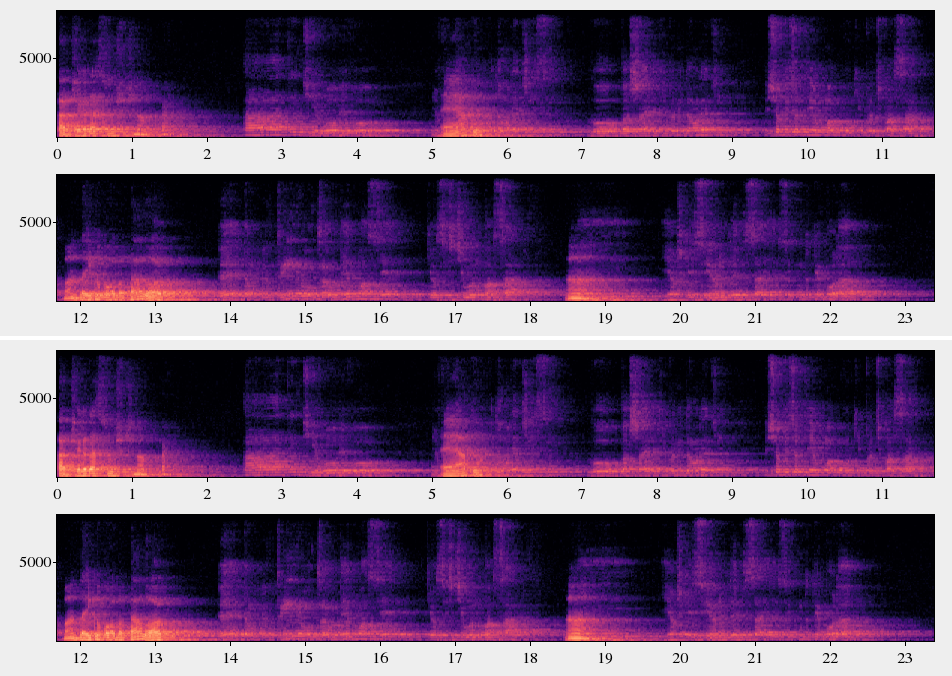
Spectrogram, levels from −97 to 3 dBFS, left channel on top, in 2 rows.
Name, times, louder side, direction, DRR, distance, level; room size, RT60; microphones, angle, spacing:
voice 1, 0.0-1.6 5.1-5.7 11.8-13.2 18.5-18.8, right 2 dB, 35° right, 3 dB, 0.4 m, -20 dB
voice 2, 2.5-4.3 5.0-6.7 7.0-8.9 9.4-11.5 12.9-13.0 13.8-16.3 16.6-17.9 18.6-19.3 19.7-22.3, equal, 15° right, -2 dB, 1.4 m, -35 dB
8.5 x 4.9 x 7.5 m, 2.4 s
head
